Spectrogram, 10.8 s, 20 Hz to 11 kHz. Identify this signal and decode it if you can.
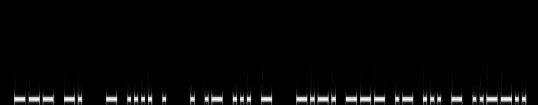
Morse code, heard as a keyed tone, about 17 wpm, 700 Hz. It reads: ON THE EAST COAST?
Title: Sentences from Top 1000 Words - Review Part 4 - 17wpm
